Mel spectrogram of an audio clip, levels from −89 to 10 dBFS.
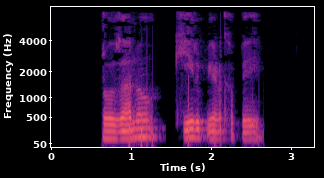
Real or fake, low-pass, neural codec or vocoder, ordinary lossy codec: real; 7.2 kHz; none; MP3, 32 kbps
